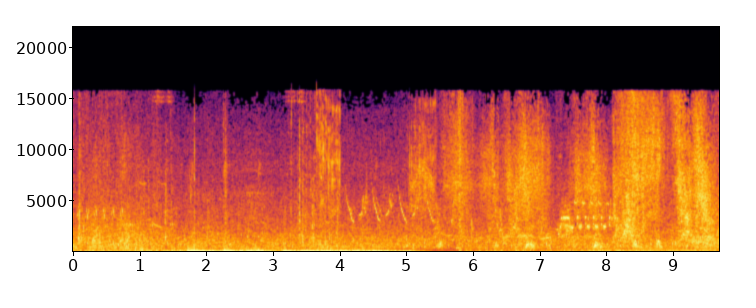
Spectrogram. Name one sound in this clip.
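Water laps gently at a shore.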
